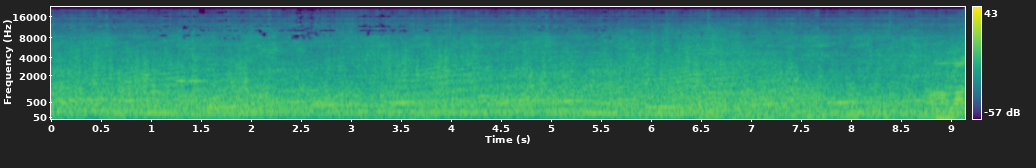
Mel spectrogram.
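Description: Podracer engines roar continuously in the Star Wars Episode I Racer video game, a loud, dense, whining drone that holds steady throughout without any clear talk.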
